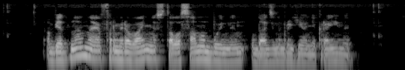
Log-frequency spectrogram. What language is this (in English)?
Belarusian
